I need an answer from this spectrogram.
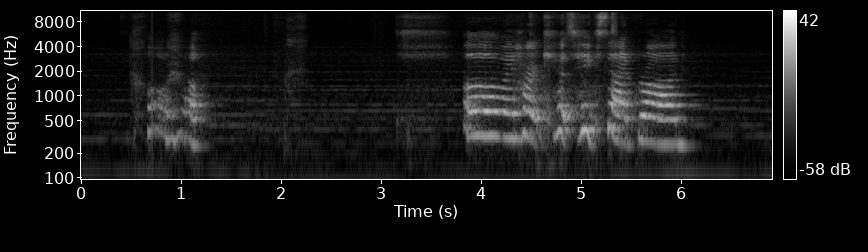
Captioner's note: choked up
